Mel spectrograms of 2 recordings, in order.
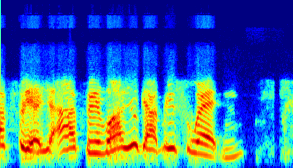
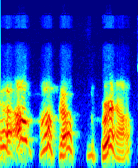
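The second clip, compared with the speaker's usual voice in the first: laughing; 7 semitones higher than usual. Retold or imitated. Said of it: "I said".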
